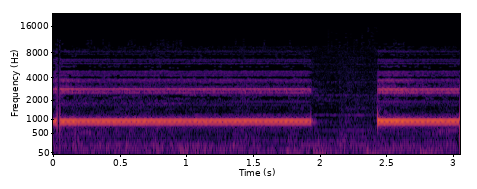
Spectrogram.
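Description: A mobile phone emergency alert from a drill, sounding on phones in 8 municipalities of Guadalajara within 10 kilometres of the Trillo nuclear power plant, blares as a loud, steady, piercing electronic tone, cuts out for about half a second, then resumes at full strength. No voices are heard.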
